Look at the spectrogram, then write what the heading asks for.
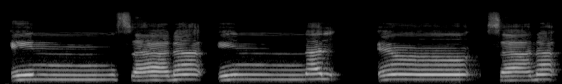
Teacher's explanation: حمزہ کو نون سے ملاتے ہوئے پڑھنا ہے، غنہ کرتے ہوئے پڑھنا ہے، ان نون کو لام سے ملانا ہے، انسان ان الانسان ایسے پڑھیں گے۔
